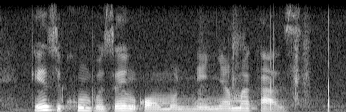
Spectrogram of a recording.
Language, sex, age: Xhosa, female, 20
